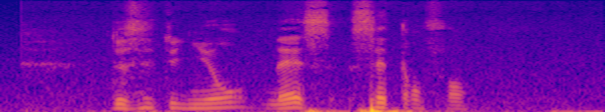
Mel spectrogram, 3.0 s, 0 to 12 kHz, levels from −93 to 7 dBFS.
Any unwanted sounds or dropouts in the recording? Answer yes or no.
no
